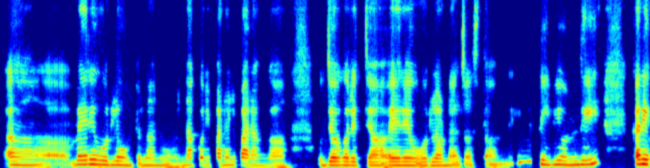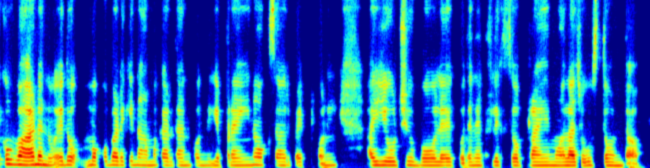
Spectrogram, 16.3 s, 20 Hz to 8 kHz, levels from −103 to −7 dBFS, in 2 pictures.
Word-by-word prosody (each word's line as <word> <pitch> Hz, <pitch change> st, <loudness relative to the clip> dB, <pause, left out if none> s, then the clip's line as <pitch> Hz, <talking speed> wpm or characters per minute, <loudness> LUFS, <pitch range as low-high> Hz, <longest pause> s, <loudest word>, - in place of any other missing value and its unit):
ఆహ్, 190 Hz, -, -5 dB, 0.2 s
వేరే 210 Hz, +2 st, +3 dB
ఊర్లో 185 Hz, -1 st, -1 dB
ఉంటున్నాను. 170 Hz, -, -7 dB, 0.3 s
నాకు 90 Hz, -, -6 dB
కొన్ని 180 Hz, 0 st, -6 dB
పనుల 180 Hz, +1 st, -6 dB
పరంగా 165 Hz, -, -5 dB, 0.5 s
ఉద్యోగరీత్యా 170 Hz, -, 0 dB, 0.2 s
వేరే 170 Hz, 0 st, +2 dB
ఊర్లో 165 Hz, 0 st, -2 dB
ఉండాల్సొస్తోంది. 235 Hz, +8 st, -8 dB, 0.3 s
టీవీ 200 Hz, -1 st, -1 dB
ఉంది 195 Hz, +3 st, -1 dB, 0.5 s
కానీ 225 Hz, -, +8 dB
ఎక్కువ 225 Hz, 0 st, +5 dB
వాడను. 190 Hz, -1 st, +9 dB
ఏదో 190 Hz, +1 st, +2 dB, 0.3 s
మొక్కుబడికి 185 Hz, 0 st, +1 dB
నామకార్థానికి 175 Hz, 0 st, -4 dB
ఉంది. 165 Hz, 0 st, -8 dB
ఎప్పుడైనా 170 Hz, +2 st, -3 dB
ఒకసారి 175 Hz, -2 st, -3 dB
పెట్టుకొని 170 Hz, 0 st, -5 dB, 0.5 s
ఆ -, -, +5 dB, 0.2 s
యూట్యూబో 175 Hz, -1 st, 0 dB, 0.2 s
లేకపోతే 165 Hz, 0 st, -2 dB
నెట్‌ఫ్లిక్సో, 170 Hz, 0 st, -3 dB, 0.2 s
ప్రైమో 170 Hz, 0 st, +1 dB
అలా 165 Hz, -1 st, +9 dB
చూస్తూ 165 Hz, +1 st, -2 dB
ఉంటాను. 155 Hz, -, -1 dB
175 Hz, 120 wpm, -25 LUFS, 170-185 Hz, 0.5 s, వాడను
